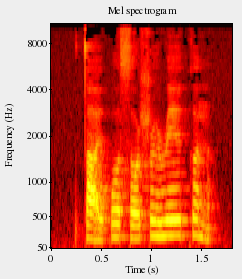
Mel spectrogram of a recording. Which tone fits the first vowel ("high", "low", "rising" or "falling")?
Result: low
